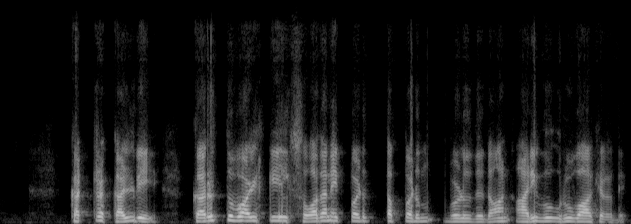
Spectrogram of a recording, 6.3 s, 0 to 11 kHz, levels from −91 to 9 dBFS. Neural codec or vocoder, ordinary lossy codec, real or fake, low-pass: vocoder, 22.05 kHz, 80 mel bands, WaveNeXt; Opus, 24 kbps; fake; 9.9 kHz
